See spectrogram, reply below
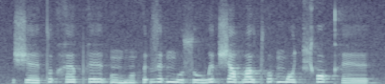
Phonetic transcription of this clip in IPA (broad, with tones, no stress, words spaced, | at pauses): ʃe˨ɪ̯ tʊ˦ʔhɛ˦pʰe˦ɪ̯ ʔũ˨bũ˨θɪ˦ʔ zɪ˦ʔmu˨sʰu˨ wɪ˦ʔʃä˦˨ba˦˨ʊ̯tʰʊ˦ʔ mɔ˦ t͡ɕʰɔ˦˨ kʰe˨ɪ̯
